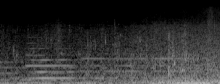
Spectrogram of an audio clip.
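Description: Background music with held notes over the splashing of an osprey's wings beating on the water as it struggles to lift off with a trout.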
